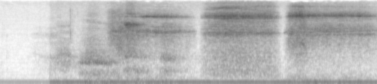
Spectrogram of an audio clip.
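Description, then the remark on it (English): Breathy, hissing rasps of air blown through a pen cap, a Darth Vader-like wheeze rising and falling in three or four long strokes over a steady low hum, with no talking. “Let's see if it does this with this pen cap. No. Just sounds like Darth Vader.”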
